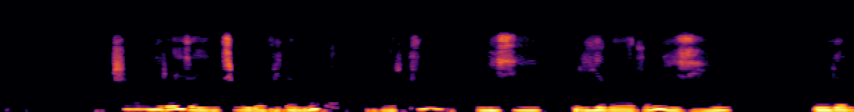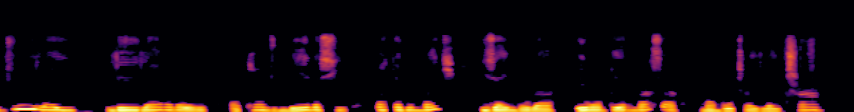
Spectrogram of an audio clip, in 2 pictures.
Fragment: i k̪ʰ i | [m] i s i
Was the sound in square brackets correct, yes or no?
yes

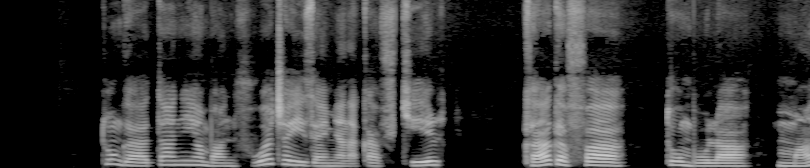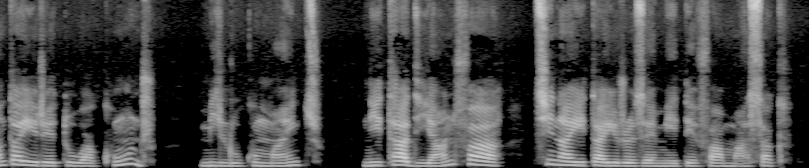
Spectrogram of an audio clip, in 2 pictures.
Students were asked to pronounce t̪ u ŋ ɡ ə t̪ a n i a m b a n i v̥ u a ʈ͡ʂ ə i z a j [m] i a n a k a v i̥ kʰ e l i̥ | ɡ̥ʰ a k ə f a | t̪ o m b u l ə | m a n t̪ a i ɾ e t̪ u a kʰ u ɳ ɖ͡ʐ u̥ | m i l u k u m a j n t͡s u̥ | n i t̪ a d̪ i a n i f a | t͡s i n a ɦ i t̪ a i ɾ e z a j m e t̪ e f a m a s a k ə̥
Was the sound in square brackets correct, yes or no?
yes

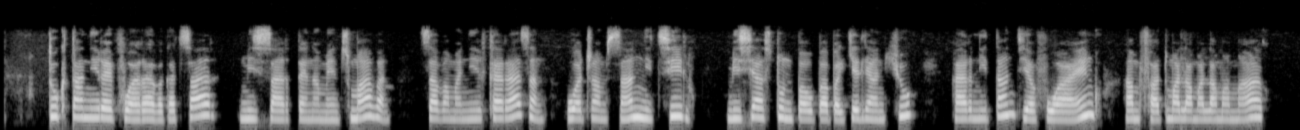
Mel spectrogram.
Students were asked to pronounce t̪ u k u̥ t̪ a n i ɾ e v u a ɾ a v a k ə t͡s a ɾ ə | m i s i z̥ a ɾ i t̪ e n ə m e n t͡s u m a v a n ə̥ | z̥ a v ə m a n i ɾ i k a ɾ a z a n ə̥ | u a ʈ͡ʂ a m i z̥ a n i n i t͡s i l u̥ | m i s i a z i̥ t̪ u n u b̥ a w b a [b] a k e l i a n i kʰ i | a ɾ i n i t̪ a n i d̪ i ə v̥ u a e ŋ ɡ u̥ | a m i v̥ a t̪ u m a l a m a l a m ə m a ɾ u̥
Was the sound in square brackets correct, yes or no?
yes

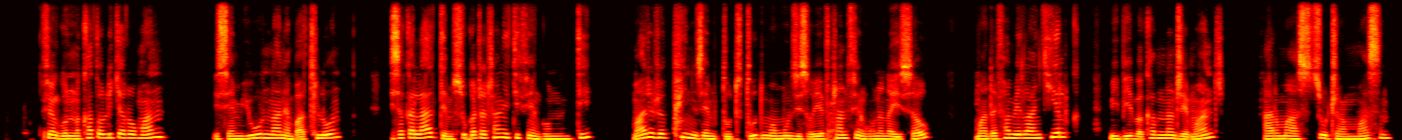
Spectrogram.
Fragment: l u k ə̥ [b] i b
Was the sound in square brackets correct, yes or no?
no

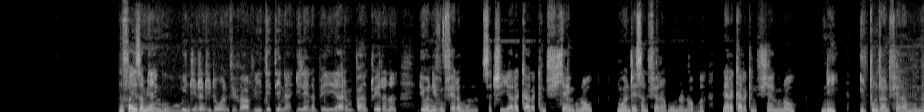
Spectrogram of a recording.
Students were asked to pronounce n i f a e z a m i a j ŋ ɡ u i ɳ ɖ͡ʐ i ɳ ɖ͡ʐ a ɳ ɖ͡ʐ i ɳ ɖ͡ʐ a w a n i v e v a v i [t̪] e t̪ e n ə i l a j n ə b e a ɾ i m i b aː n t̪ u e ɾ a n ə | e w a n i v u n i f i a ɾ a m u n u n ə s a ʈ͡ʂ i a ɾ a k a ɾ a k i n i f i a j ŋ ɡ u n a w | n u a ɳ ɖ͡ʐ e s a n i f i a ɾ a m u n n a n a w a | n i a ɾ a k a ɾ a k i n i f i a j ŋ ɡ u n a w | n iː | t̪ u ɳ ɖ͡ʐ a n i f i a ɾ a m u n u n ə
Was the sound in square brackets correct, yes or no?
no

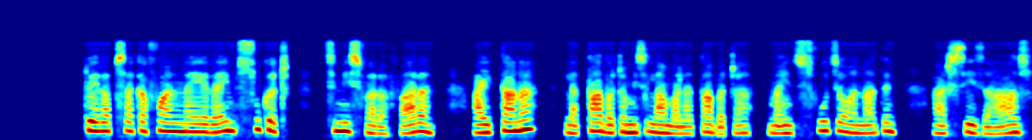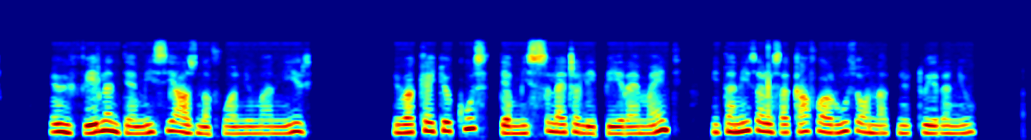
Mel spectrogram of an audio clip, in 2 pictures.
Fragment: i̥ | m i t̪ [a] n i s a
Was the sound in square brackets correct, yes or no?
yes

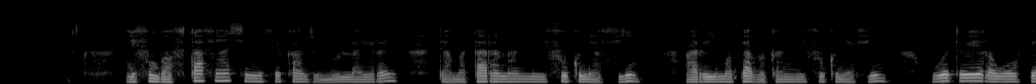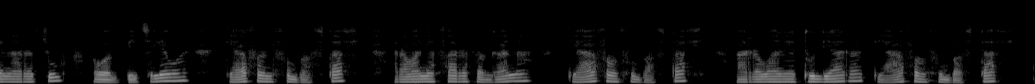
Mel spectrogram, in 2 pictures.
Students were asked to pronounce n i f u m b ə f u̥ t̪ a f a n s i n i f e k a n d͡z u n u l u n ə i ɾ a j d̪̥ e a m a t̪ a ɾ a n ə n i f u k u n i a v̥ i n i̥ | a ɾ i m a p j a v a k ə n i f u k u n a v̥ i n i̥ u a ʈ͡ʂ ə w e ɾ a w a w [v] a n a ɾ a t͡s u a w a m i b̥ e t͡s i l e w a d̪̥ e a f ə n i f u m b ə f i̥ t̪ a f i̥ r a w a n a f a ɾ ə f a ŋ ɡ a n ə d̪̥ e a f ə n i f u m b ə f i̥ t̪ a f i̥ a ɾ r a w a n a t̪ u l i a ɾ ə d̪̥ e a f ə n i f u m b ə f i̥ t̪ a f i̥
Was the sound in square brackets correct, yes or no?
no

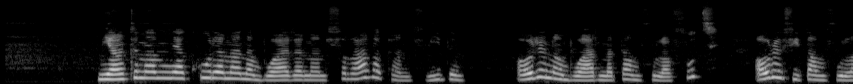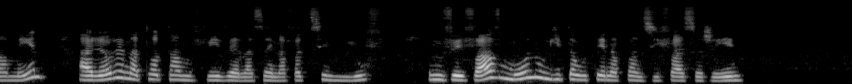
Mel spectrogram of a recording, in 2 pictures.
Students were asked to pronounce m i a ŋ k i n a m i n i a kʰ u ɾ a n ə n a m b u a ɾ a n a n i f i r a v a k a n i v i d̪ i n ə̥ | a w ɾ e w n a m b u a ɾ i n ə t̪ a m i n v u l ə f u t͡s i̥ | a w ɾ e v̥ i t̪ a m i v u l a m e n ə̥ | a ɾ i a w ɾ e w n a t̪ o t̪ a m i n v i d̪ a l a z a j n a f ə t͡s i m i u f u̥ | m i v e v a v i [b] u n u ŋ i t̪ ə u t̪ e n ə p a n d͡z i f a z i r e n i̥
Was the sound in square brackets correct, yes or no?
no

